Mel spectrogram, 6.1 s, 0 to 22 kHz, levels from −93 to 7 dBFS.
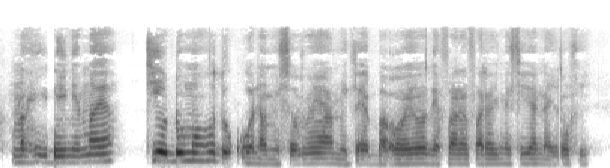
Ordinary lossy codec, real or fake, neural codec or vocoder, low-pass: MP3, 48 kbps; fake; codec, 32 kHz, 1.9 kbps, SNAC; 14.4 kHz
